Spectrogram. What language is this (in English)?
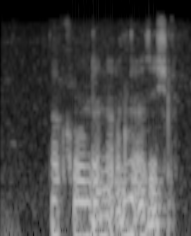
Kinyarwanda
